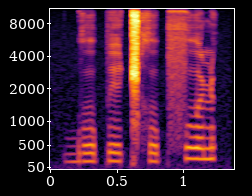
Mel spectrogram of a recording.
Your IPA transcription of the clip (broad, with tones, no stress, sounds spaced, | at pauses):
b ʊ˩ p ɪ˩ ǁʰ ʊ˩ p f ʊ˥ ɳ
